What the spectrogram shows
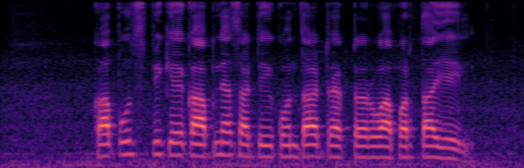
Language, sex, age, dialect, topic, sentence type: Marathi, male, 25-30, Standard Marathi, agriculture, question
